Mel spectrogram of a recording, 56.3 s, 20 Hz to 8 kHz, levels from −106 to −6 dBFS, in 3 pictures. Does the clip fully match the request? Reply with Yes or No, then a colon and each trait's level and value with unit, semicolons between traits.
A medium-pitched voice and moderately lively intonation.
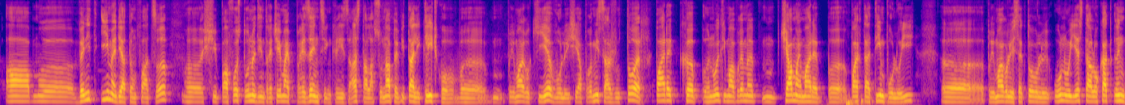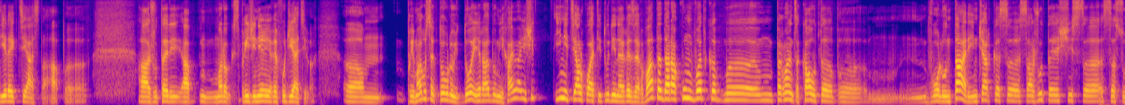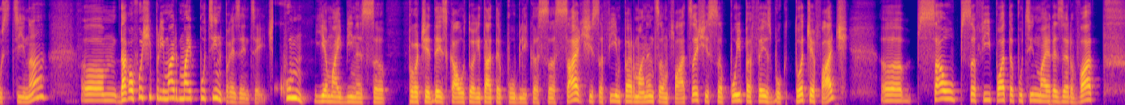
Yes: medium, 145 Hz; average, 4.3 semitones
